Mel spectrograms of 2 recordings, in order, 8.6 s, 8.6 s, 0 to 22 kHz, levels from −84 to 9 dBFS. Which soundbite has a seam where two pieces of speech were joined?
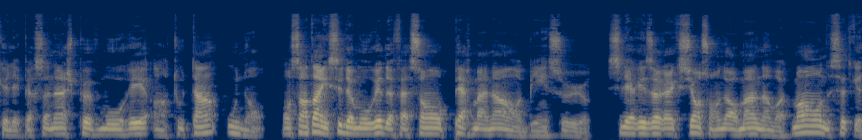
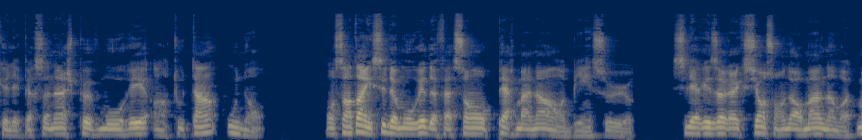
first; 2 cuts; at 2.7 s, 6.0 s

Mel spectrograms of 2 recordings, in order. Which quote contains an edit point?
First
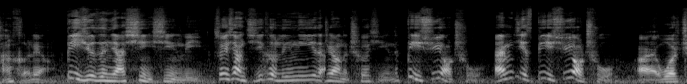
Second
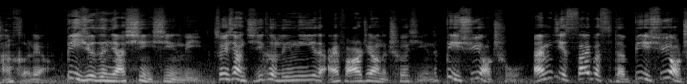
first; 2 cuts; at 3.2 s, 5.3 s

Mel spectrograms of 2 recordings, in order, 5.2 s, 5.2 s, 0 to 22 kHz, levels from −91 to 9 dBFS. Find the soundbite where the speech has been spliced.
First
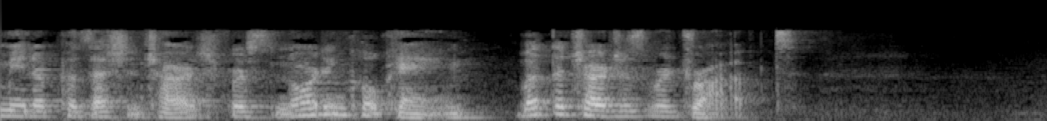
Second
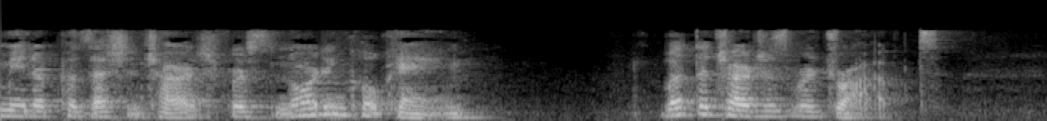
first; 1 cut; at 2.5 s

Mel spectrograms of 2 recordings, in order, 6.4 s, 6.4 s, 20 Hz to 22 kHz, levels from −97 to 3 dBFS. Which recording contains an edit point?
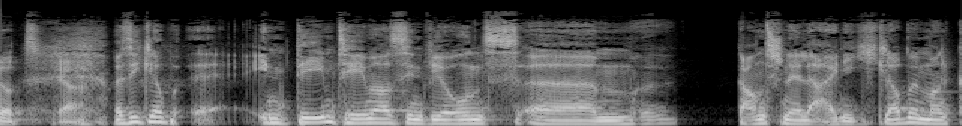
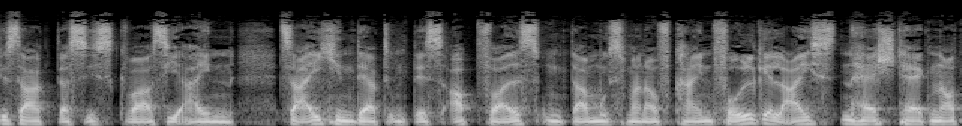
second; 3 cuts; at 1.8 s, 2.5 s, 4.8 s

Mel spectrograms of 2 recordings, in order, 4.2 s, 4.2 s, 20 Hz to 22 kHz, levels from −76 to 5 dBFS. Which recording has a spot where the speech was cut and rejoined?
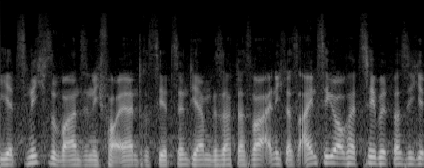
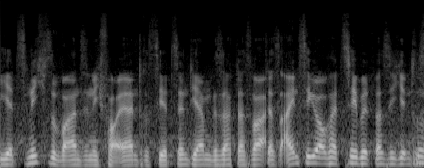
second; 1 cut; at 2.6 s

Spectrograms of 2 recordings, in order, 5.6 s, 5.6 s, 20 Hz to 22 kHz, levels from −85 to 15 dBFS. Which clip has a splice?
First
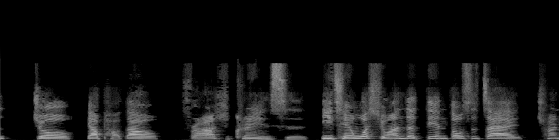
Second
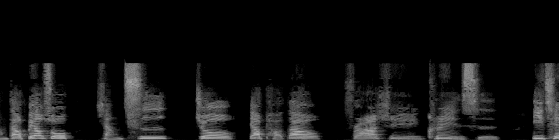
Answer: first; 2 cuts; at 2.3 s, 3.2 s

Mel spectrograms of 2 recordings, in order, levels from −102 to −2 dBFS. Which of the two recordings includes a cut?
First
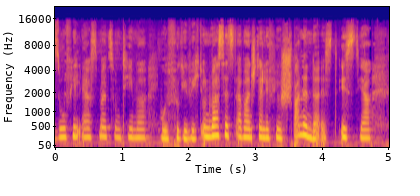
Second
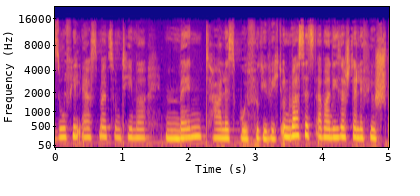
first; 2 cuts; at 1.5 s, 2.9 s

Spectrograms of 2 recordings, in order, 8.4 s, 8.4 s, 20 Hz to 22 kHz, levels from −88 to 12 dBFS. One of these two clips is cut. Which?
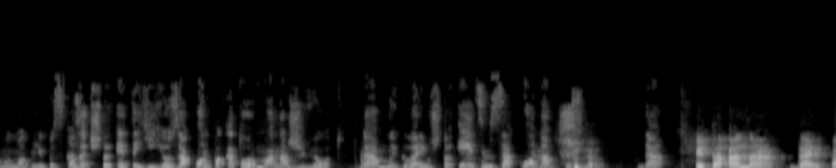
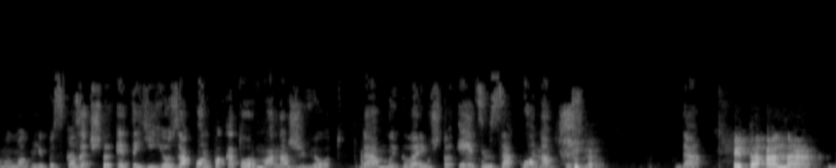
first; 1 cut; at 6.2 s

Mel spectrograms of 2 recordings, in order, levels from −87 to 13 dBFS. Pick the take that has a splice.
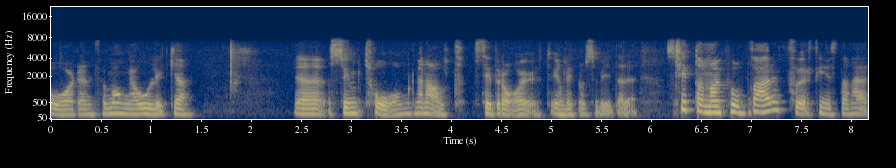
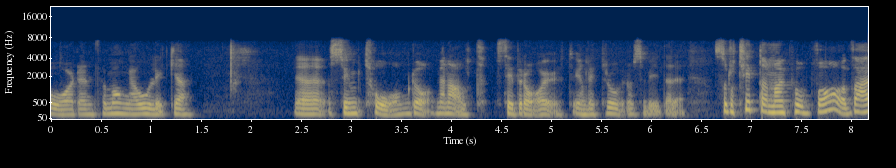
first; 4 cuts; at 3.6 s, 5.3 s, 6.2 s, 7.0 s

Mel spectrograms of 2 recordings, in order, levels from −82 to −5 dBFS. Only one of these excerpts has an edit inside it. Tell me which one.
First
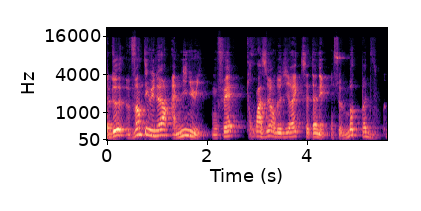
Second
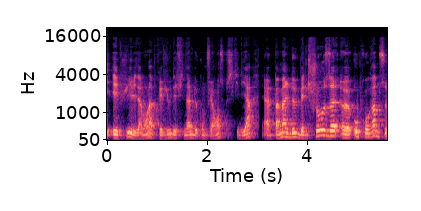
second; 1 cut; at 3.0 s

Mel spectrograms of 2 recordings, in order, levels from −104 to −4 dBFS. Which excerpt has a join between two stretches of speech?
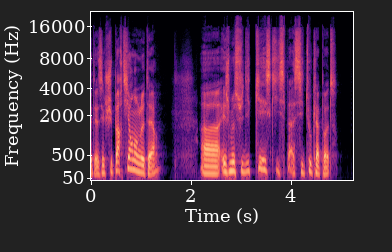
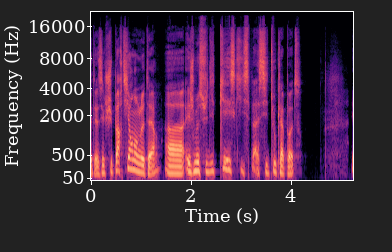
second; 1 cut; at 1.4 s

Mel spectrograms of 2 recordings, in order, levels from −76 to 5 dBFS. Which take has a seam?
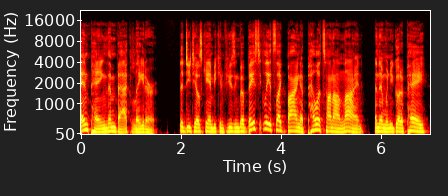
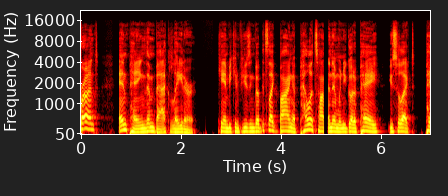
second; 3 cuts; at 2.7 s, 3.6 s, 4.9 s

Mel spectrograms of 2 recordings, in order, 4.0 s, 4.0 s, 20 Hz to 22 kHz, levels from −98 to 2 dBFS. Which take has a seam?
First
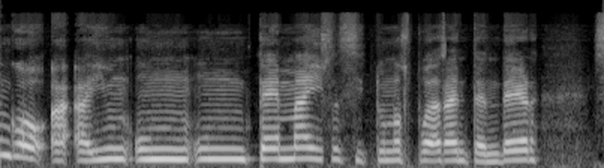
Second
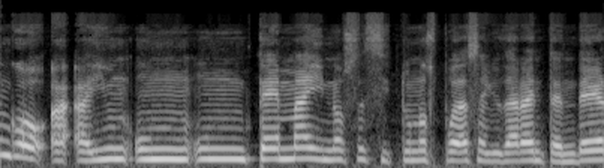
first; 2 cuts; at 2.1 s, 3.0 s

